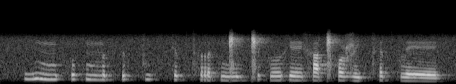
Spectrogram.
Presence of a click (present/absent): present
